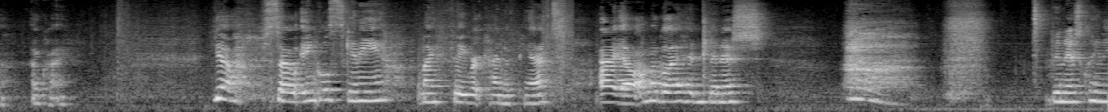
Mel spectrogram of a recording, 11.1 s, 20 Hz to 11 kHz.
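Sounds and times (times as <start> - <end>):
woman breathing: 1.2 - 2.8, 7.7 - 10.0
woman sighing heavily: 8.4 - 9.3.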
